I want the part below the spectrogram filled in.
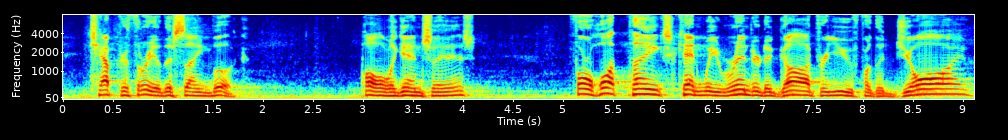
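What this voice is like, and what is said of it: Southern American accent. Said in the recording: “those of us who talk with a southern accent”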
